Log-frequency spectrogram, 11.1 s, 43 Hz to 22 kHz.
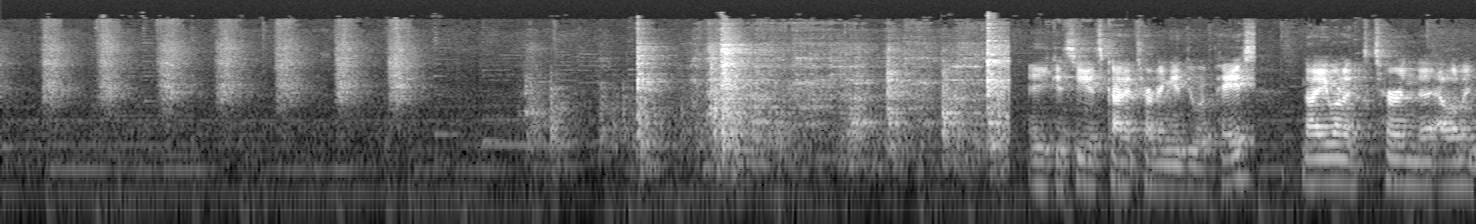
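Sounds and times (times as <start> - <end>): metal spatula scraping a skillet: 3.9 - 7.6.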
